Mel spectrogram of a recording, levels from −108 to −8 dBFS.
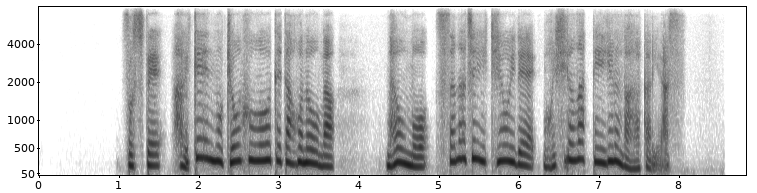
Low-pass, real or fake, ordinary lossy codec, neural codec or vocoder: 7.2 kHz; fake; Opus, 16 kbps; codec, 16 kHz, 0.5 kbps, FunCodec, trained on Chinese and English, 25 frames a second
